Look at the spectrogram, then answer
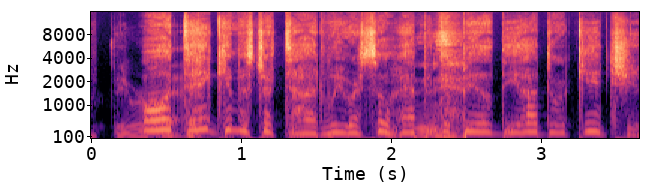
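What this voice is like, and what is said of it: Put-on Mexican accent. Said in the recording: “doing the Mexican voice right now ... It was a Mexican voice. ... I thought it was Venezuelan.”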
